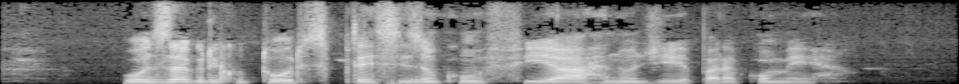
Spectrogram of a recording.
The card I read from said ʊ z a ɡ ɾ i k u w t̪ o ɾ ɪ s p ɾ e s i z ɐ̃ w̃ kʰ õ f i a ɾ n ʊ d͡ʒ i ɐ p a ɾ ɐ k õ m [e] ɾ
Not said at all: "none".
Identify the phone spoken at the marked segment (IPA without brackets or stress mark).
e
